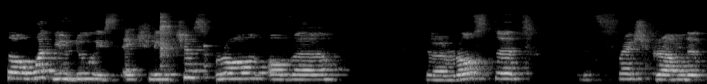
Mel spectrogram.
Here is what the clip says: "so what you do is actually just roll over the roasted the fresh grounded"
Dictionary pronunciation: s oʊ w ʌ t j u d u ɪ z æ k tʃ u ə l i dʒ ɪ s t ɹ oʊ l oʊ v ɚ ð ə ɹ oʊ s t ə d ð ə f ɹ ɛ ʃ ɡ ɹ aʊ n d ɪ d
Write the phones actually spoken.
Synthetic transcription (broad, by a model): s oʊ w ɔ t j u d u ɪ s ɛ k tʃ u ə l i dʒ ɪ s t ɹ oʊ l oʊ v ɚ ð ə ɹ oʊ s t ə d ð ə f ɹ ɛ ʃ ɡ ɹ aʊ n d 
